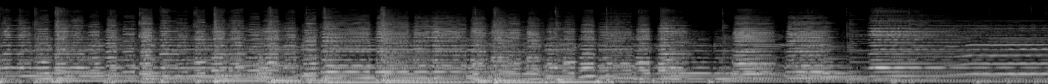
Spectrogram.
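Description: Live instrumental folk tune led by a diatonic button (Cajun) accordion, with an acoustic guitar strumming underneath and a fiddle playing along. Near the end a long held fiddle note comes in.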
